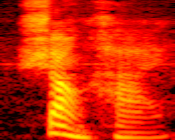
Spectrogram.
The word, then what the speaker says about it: Shanghai: Oh yeah, by the way, Gen.G won Masters Shanghai, not Shanghai, bro. Why do I keep pronouncing like a foreigner? Shanghai.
